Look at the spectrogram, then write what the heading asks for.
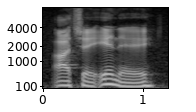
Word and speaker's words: HANE2: Which, well, as it's spelled HANE2, or as it's pronounced in so, HANA.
